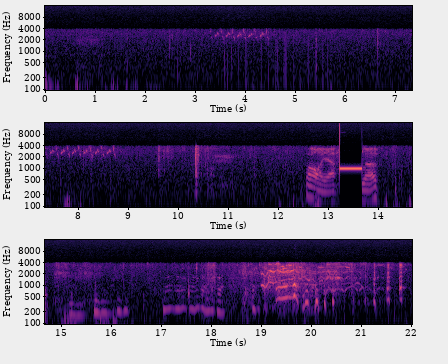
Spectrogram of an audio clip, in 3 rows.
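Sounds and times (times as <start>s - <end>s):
small bird chirping: 3.2s - 4.8s, 7.2s - 8.9s.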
